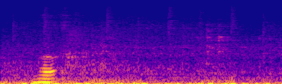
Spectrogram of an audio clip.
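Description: A steady low rumble of wind buffeting the microphone outdoors.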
